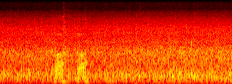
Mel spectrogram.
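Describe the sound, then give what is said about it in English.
A steady, dense hiss of heavy rain pours down without a break, loud, with a brief murmur of voice rising faintly through it near the start. “We have the rain.”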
